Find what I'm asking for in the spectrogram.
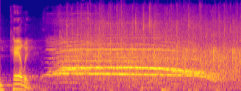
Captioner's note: audience cheering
